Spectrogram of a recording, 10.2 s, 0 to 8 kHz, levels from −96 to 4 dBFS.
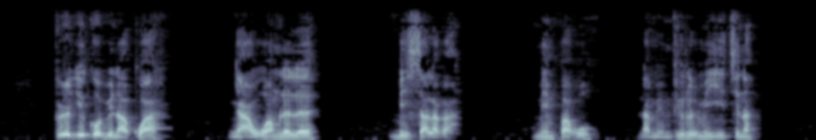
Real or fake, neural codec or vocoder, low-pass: real; none; 7.2 kHz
